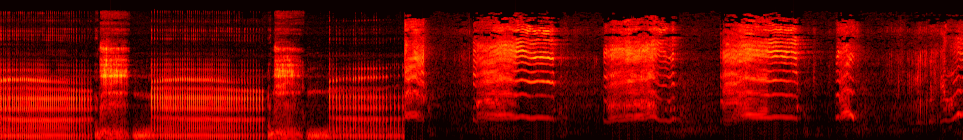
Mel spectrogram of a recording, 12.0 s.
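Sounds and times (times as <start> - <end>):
koala deep bellow: 0.0 - 5.1.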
